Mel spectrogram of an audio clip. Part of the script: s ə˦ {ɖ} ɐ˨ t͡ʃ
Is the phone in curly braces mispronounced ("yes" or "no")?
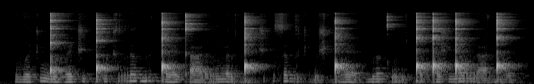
yes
